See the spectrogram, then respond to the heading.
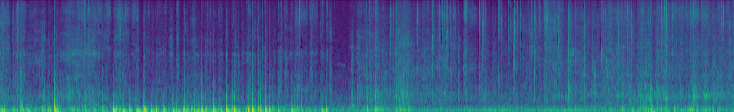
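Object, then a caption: Plastic bubble wrap sheet. Long acrylic nails scratch and tap across a clear plastic bubble wrap sheet held flat. The result is a dense, irregular stream of crinkling scratches and soft taps over a heavy low rumble, busiest and loudest in the first half before settling into a quieter, steadier rustle.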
